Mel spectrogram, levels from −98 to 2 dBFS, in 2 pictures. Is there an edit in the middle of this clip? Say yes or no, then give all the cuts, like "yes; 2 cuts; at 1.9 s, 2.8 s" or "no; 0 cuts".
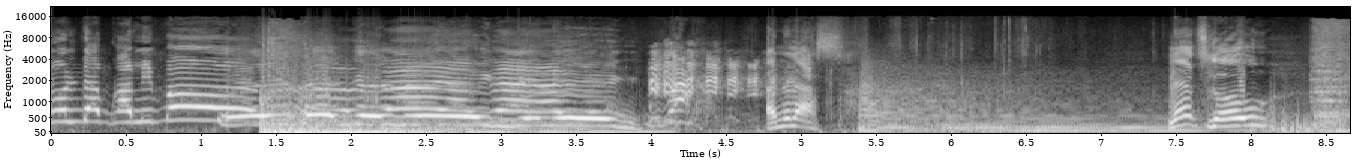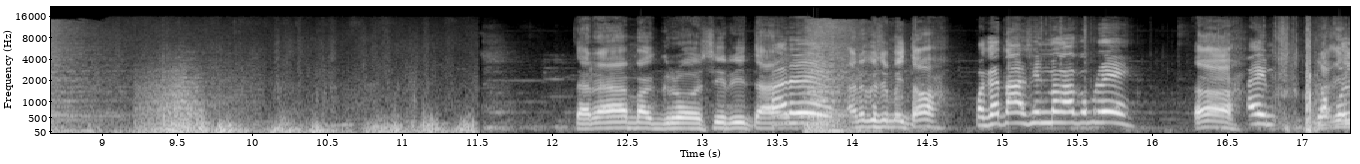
no; 0 cuts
